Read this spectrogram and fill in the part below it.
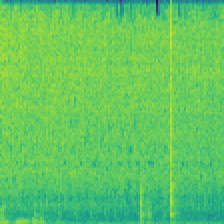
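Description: Fried pointed gourd sautéed in spices with tomato in a pan, a soft sizzle with a couple of sharp stirring clinks near the end and a brief faint voice at the start.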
